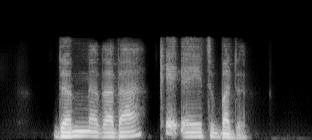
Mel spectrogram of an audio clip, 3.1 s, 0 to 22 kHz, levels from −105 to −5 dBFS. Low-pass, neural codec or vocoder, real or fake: 7.2 kHz; codec, 16 kHz, 0.5 kbps, X-Codec, HuBERT features, trained on balanced general audio; fake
